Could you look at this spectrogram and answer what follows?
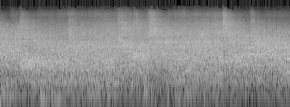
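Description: Ice hockey skates scraping and carving on the rink ice, with a continuous rasp and several sharp swishes as players stride and turn.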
